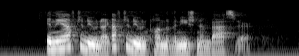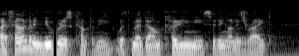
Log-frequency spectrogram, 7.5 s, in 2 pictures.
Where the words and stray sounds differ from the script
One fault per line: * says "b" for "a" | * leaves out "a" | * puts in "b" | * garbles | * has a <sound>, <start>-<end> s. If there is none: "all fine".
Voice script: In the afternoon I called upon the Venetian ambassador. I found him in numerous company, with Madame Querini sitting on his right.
* says "afternoon" for "called"
* leaves out "him"
* has a dropout, 4.4-4.4 s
